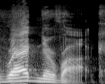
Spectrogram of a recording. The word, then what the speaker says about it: Ragnarok: It's it's Thor Rangamuffin, something like that. – Uh, Ragnarok.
